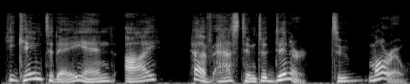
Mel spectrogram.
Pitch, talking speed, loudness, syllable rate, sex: 160 Hz, 175 wpm, -17 LUFS, 4.8 syllables/s, male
